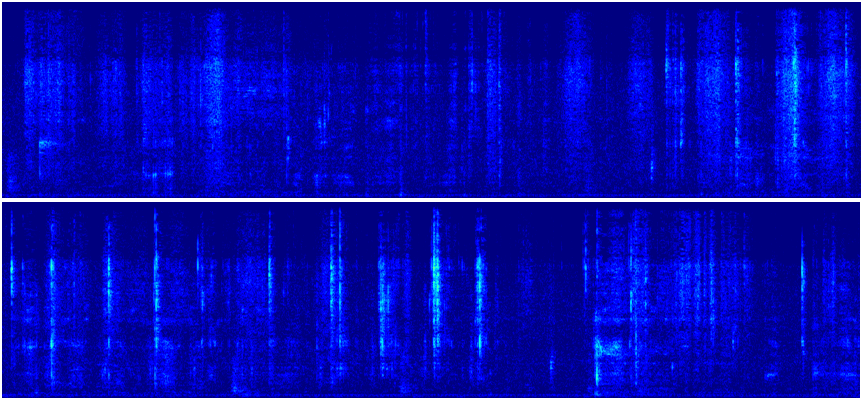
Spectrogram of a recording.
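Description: Close-up mukbang eating sounds: a person chewing chicken biryani, with many short, soft mouth clicks and smacks and fingers picking at the rice. A steady low hum runs underneath.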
